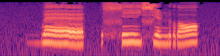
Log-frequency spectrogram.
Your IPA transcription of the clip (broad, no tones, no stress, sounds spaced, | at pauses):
b æ | ɬ e ɕ æ ɳ r ɒ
